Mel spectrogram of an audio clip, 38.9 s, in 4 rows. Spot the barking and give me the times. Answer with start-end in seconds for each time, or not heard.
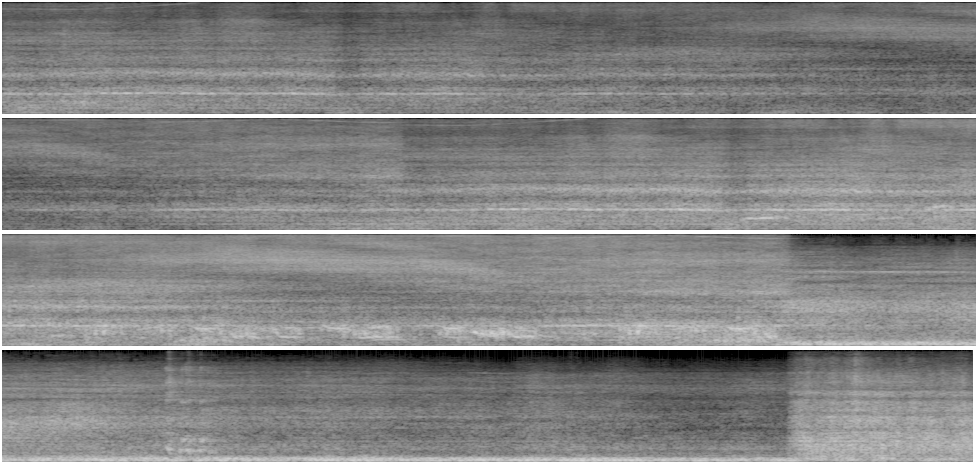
not heard.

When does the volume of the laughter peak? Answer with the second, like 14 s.
31 s.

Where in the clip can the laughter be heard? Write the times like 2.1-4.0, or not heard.
0.6-1.1, 30.9-31.4.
